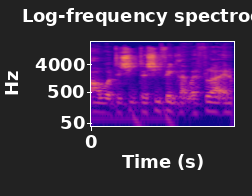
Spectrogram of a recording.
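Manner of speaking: ordinary delivery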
